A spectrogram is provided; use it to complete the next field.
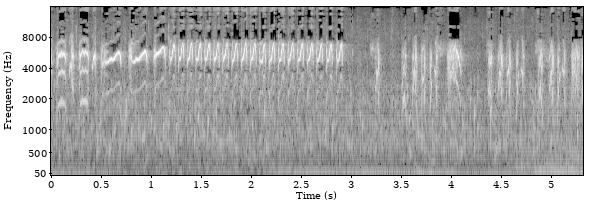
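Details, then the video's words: A songbird, sold as a master recording for training Indonesian competition birds, sings high and sharp: swooping whistles, then a fast, even trill of about ten notes a second, then broken bursts of shrill chattering. "sogon trotol full nembak tajam"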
